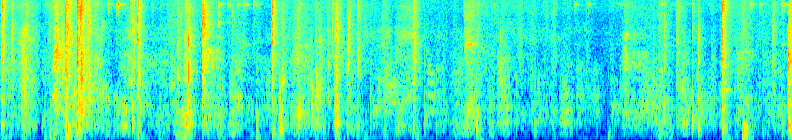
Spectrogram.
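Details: German Shepherd, called giant, in a private home during a supposed vicious attack; scattered sharp noisy bursts at uneven intervals over a low background hum.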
